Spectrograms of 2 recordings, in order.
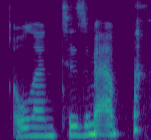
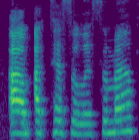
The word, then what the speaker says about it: atezolizumab: So you were starting to talk about the, I don't even know if I'm saying it right, olentizumab. Atezolizumab and pembrolizumab.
